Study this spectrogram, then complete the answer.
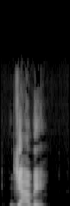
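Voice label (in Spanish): "llave", Spanish, male; UTENSILIOS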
